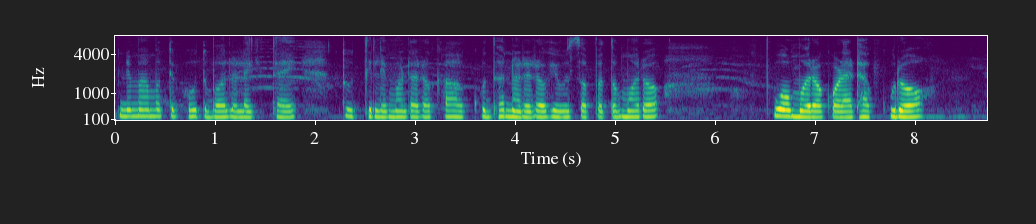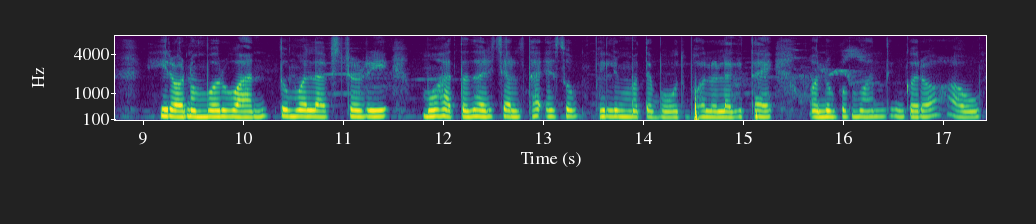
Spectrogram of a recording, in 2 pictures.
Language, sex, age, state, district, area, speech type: Odia, female, 18-30, Odisha, Mayurbhanj, rural, spontaneous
